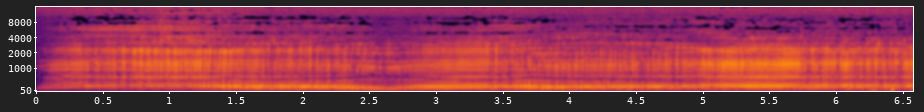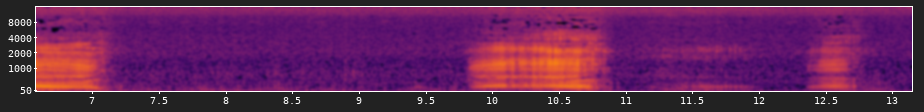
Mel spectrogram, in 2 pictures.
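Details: Bison bellowing: a deep, drawn-out roar with a wavering rumble lasting about seven seconds, then a quiet pause broken by two shorter, gruff grunting bursts.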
